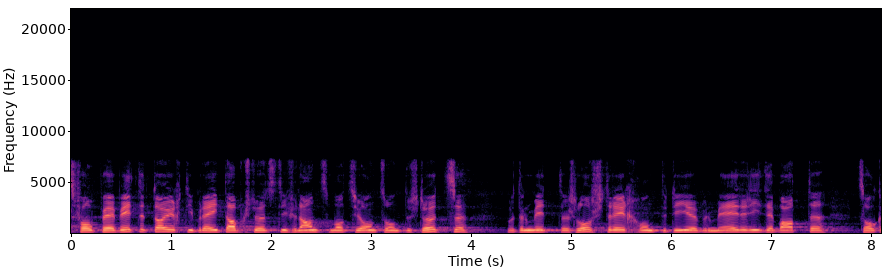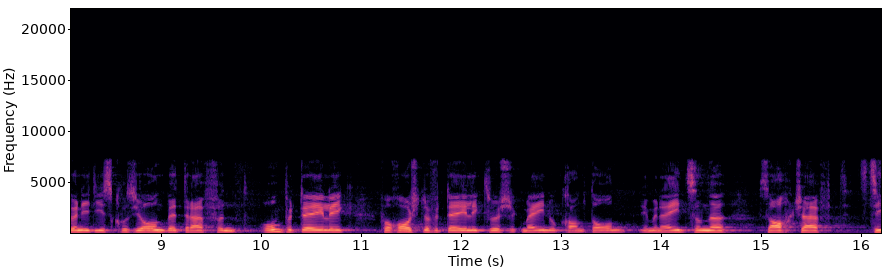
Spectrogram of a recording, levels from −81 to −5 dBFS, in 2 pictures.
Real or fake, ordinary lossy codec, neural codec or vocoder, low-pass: real; none; none; 7.2 kHz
